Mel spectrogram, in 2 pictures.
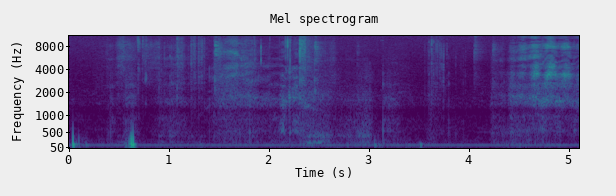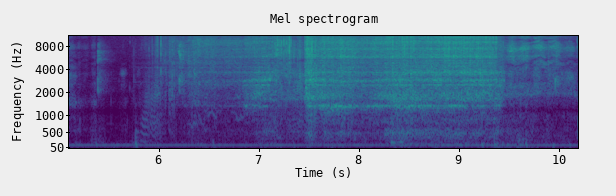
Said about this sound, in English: Bro, I don't think I've ever heard somebody sip hot chocolate louder than you. Well, to be honest, I'm doing it on purpose.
